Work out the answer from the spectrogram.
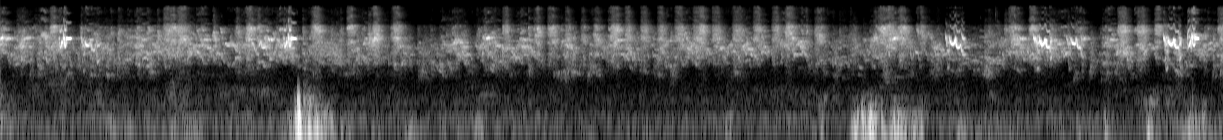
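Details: Pet budgies chatter without pause in dense, grating twitters and chirps, with occasional louder squeaky accents and a couple of faint low bumps.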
